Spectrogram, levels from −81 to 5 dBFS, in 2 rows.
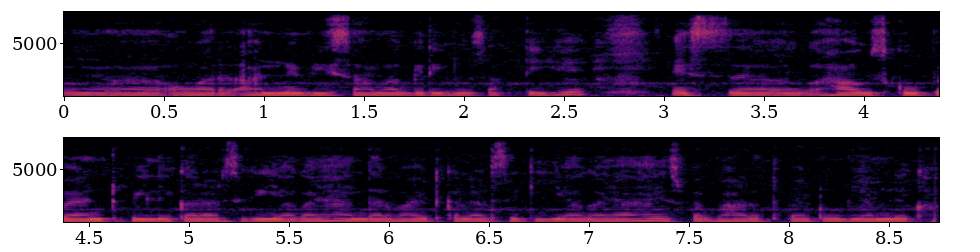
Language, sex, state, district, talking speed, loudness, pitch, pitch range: Hindi, female, Uttar Pradesh, Etah, 210 wpm, -37 LUFS, 180 Hz, 180-185 Hz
